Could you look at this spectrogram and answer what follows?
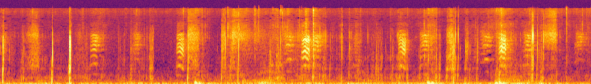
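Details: Large normal grey male zebra finch gives nasal, buzzy, toy-trumpet notes in short bursts every second or two, over clicks and a low background rumble.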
